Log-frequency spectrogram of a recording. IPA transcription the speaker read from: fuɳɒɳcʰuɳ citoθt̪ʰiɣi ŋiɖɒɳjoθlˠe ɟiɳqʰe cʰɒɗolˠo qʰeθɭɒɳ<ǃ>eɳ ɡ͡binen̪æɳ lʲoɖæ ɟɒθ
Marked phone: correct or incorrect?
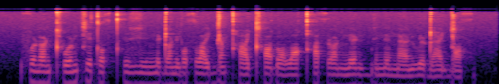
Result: incorrect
